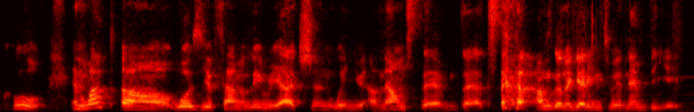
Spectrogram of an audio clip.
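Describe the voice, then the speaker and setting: Woman host, slow unhurried questions, mellow tone, faint music. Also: fairly low pitch. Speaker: podcast host. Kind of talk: interview questions.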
